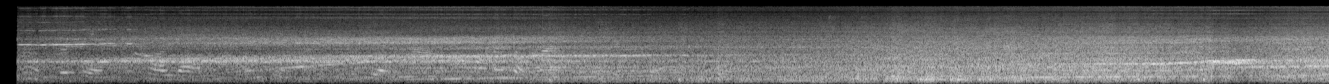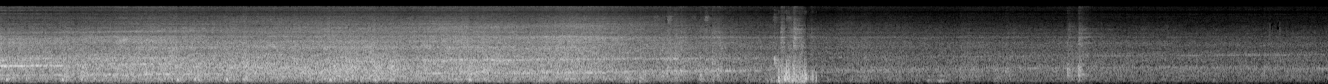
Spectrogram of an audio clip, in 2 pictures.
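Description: Taiwan Railway EMU600 electric multiple unit accelerating away from a station: its traction motors whine, rising in pitch as it gathers speed, loud as the cars pass. The sound drops off sharply after a single knock near the end.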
